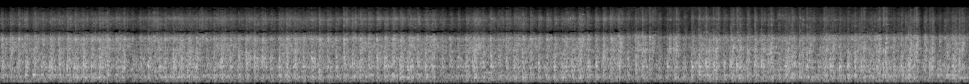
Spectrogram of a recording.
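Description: Mine-train roller coaster clattering along its steel track: a loud, dense, rapid rattle that holds steady throughout.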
